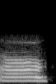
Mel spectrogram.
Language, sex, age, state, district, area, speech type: Assamese, female, 60+, Assam, Charaideo, urban, conversation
